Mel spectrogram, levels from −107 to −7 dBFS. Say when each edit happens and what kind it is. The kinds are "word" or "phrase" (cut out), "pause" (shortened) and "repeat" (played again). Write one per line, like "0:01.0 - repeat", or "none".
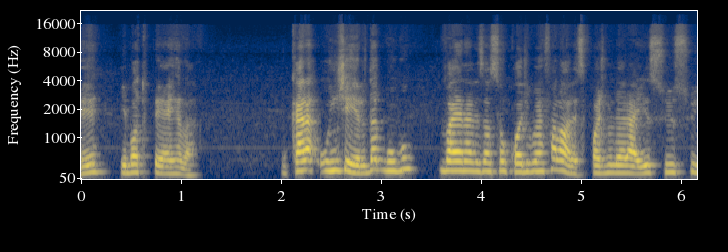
0:02.4 - word

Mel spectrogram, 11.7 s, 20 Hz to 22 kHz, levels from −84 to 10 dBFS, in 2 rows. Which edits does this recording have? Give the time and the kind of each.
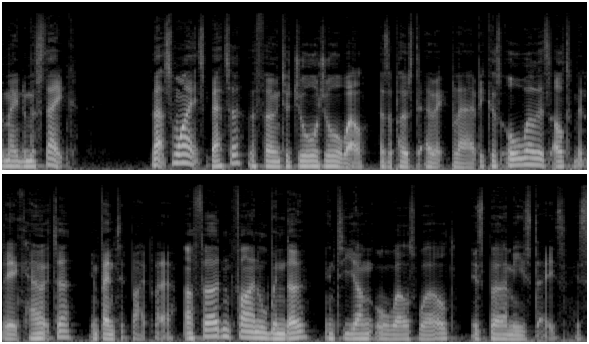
0:02.0 - word
0:07.6 - pause

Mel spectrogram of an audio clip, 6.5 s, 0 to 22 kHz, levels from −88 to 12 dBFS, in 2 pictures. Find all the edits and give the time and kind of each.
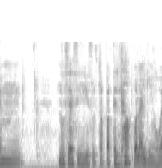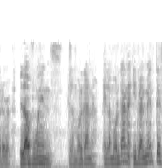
0:03.5 - pause
0:04.5 - pause
0:05.3 - pause

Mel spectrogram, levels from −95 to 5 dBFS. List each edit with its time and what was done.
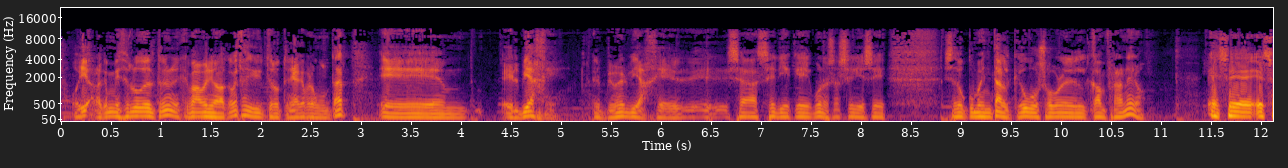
none

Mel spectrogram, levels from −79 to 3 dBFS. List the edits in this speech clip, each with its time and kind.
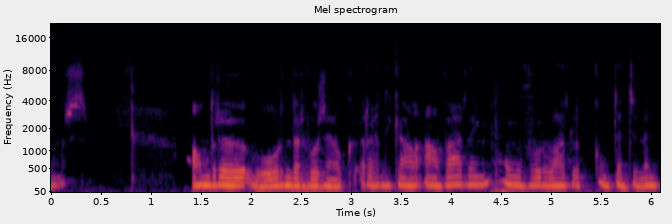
none

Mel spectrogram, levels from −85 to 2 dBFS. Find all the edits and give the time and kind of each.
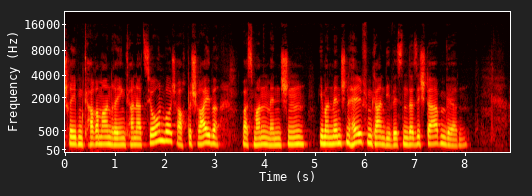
none

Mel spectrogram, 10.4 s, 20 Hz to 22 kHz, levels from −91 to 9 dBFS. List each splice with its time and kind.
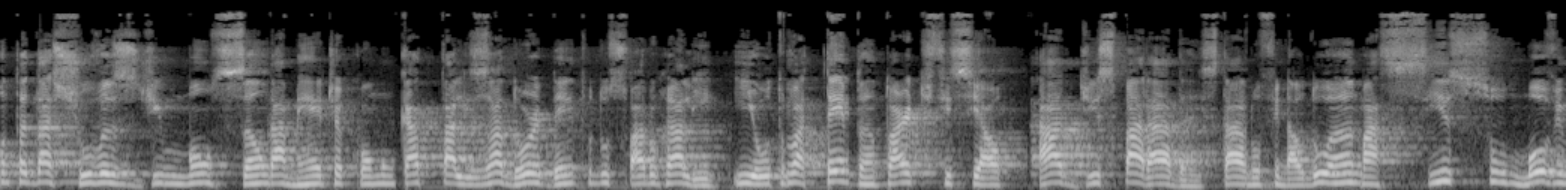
0:01.8 - word
0:02.6 - word
0:04.2 - word
0:05.2 - word
0:05.6 - word
0:06.9 - word
0:08.3 - word
0:09.1 - word

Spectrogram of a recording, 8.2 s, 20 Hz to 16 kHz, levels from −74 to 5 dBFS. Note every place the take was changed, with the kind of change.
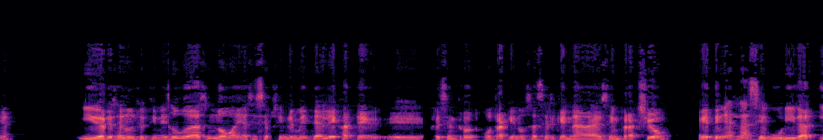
0:01.1 - word
0:01.7 - word
0:02.0 - word
0:02.7 - word
0:04.2 - word
0:05.1 - word
0:07.0 - word

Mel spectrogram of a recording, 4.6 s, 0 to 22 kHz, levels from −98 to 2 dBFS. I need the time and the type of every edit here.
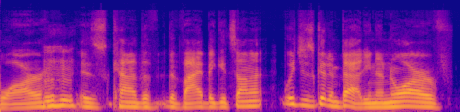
0:02.7 - pause

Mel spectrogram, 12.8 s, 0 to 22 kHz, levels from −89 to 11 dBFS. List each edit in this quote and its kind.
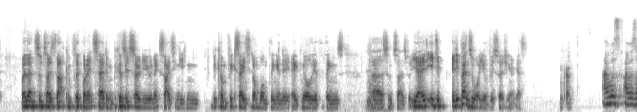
none

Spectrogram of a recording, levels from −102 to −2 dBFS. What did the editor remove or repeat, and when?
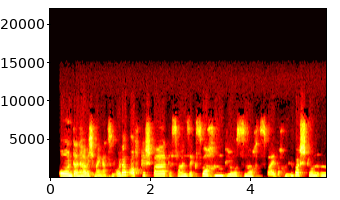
none

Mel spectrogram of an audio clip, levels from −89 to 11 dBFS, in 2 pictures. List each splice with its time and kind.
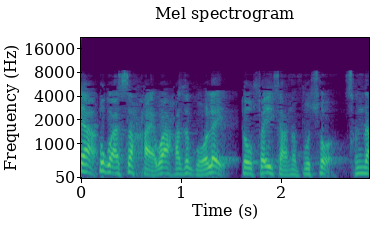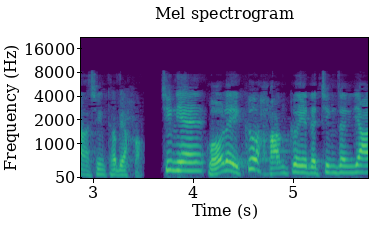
0:01.5 - pause
0:03.6 - pause

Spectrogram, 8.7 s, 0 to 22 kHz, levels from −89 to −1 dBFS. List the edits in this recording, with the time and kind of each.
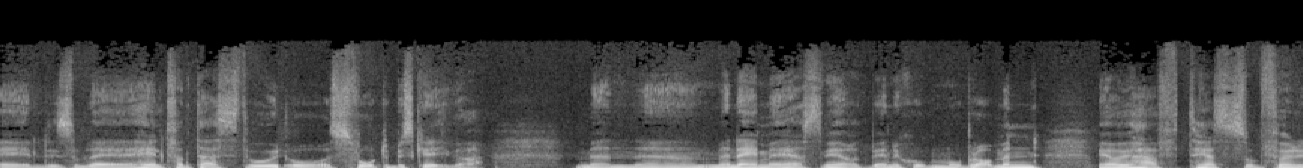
0:01.8 - word
0:05.0 - word
0:05.5 - word
0:07.3 - word

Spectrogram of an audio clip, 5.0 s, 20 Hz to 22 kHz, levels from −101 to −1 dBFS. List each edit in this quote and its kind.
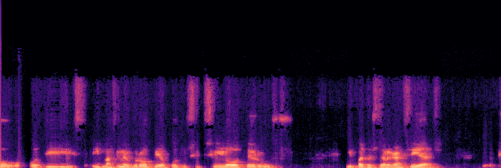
0:01.2 - phrase
0:03.8 - word

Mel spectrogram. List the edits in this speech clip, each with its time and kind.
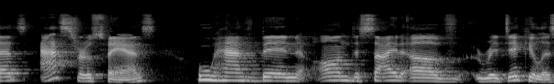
none

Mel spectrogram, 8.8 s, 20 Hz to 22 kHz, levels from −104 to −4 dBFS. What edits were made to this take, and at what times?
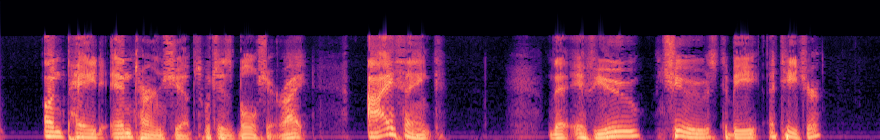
none

